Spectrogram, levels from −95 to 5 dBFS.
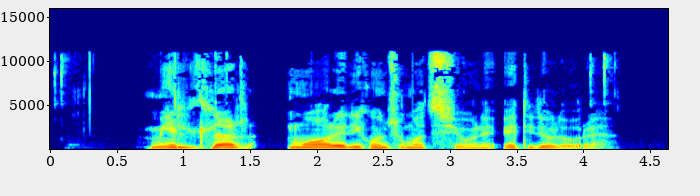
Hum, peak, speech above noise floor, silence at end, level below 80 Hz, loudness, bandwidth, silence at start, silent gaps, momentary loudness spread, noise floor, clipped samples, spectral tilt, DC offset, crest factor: none; -2 dBFS; 38 dB; 0.45 s; -56 dBFS; -20 LUFS; 11.5 kHz; 0.75 s; none; 12 LU; -57 dBFS; under 0.1%; -5.5 dB/octave; under 0.1%; 18 dB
